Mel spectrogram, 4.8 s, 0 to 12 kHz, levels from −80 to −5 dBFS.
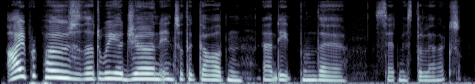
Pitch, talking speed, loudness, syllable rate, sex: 200 Hz, 190 wpm, -18 LUFS, 5.4 syllables/s, female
